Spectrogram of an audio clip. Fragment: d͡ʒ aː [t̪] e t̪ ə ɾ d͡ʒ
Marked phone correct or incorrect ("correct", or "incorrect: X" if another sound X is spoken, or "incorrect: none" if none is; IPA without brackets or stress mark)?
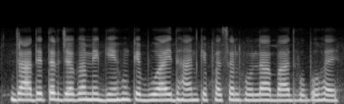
incorrect: d̪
